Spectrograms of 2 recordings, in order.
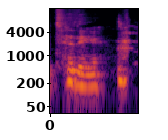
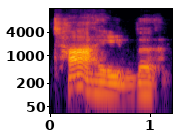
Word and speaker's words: The Tithe: two dollar book or the to the the titty uh the correct pronunciation is tie the oh yeah oh my God you're correct oh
